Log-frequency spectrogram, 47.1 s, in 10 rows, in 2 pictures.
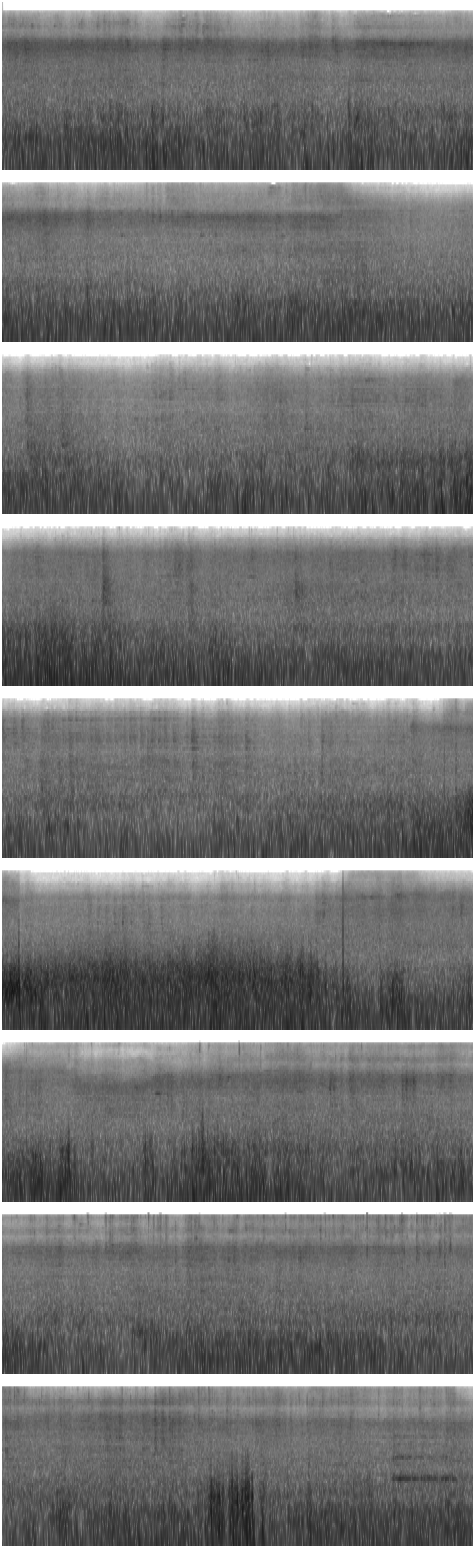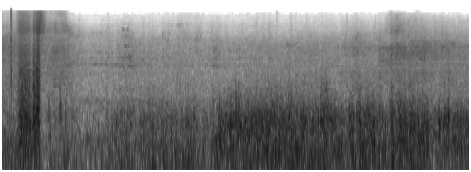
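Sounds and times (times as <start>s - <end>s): freight cars rumbling on rails: 0.0s - 47.0s
wind on the microphone: 0.0s - 47.0s
brief steady tone: 41.6s - 42.8s.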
